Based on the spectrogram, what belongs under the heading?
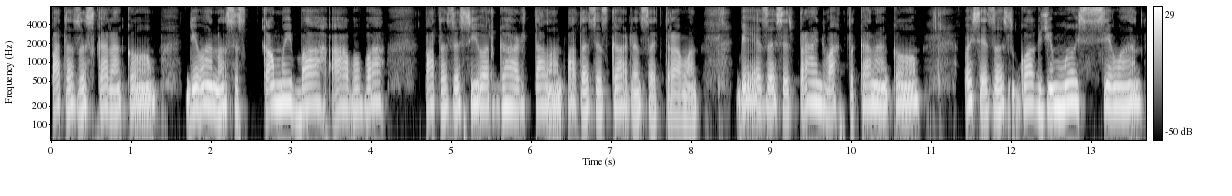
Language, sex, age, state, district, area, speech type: Kashmiri, female, 18-30, Jammu and Kashmir, Bandipora, rural, spontaneous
